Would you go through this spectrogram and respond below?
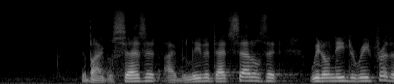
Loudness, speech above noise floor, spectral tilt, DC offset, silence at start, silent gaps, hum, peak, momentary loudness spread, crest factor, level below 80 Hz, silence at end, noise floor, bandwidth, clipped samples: -32 LUFS; 29 dB; -6.5 dB/octave; under 0.1%; 0.8 s; none; none; -14 dBFS; 7 LU; 18 dB; -64 dBFS; 0 s; -60 dBFS; 15 kHz; under 0.1%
